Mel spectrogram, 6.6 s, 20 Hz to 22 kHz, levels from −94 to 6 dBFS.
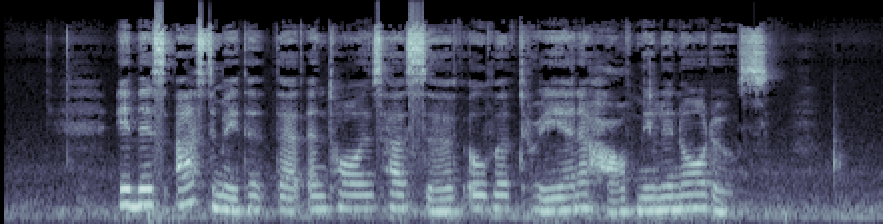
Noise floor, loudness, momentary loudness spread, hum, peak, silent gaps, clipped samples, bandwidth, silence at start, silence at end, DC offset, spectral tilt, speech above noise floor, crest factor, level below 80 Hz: -39 dBFS; -13 LUFS; 14 LU; none; 0 dBFS; none; 0.3%; over 20 kHz; 0.55 s; 0.1 s; under 0.1%; -3 dB/octave; 24 dB; 16 dB; -52 dBFS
